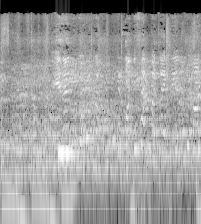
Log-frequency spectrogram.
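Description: Overlapping chatter of several young women's voices over background music with a repeating bass beat. One voice rises louder a little over a second in, and the bass drops away soon after.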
